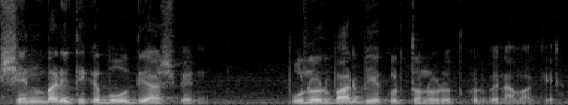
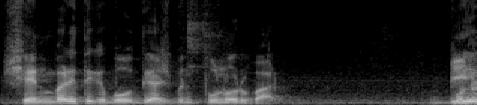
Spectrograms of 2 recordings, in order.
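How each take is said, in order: First: The pause comes before 'punorbar'. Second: The pause comes after 'punorbar'.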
